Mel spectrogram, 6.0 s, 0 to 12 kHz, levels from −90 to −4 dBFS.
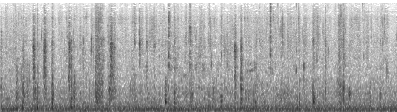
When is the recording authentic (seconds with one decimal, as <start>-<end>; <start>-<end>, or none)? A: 0.0-6.0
